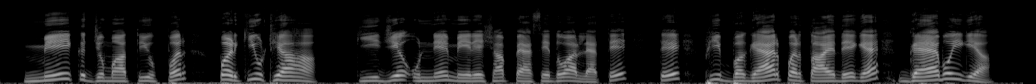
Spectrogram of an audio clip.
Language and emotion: Dogri, angry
